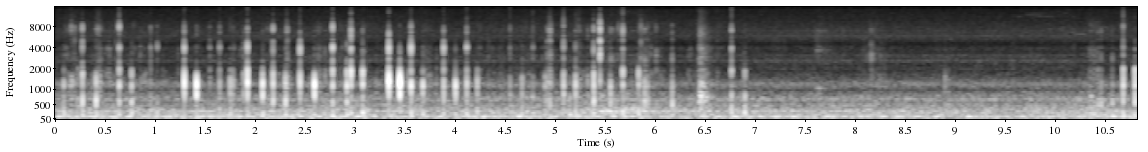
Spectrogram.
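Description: Thumbs tap the small plastic keys of a handheld BlackBerry phone's physical keyboard while typing and navigating. Quick, light, bright clicks come in dense bursts during the first half, then thin out to scattered taps over a soft, steady low background.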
